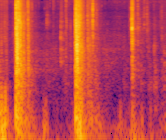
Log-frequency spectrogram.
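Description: Two sharp blows on painted wooden wall boards, about a second apart, as the planks are broken through from behind, with a smaller knock near the end.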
